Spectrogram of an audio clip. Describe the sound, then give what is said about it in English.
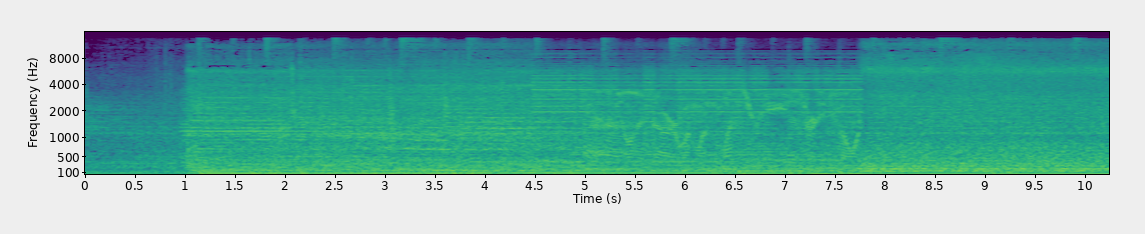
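An Electra propeller airplane's engines roar up abruptly after a brief quiet moment as it heads out north, then hold a loud, steady drone with a high whine over a deep throbbing hum. “Finally, after a day of delays, the Electra is heading north.”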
